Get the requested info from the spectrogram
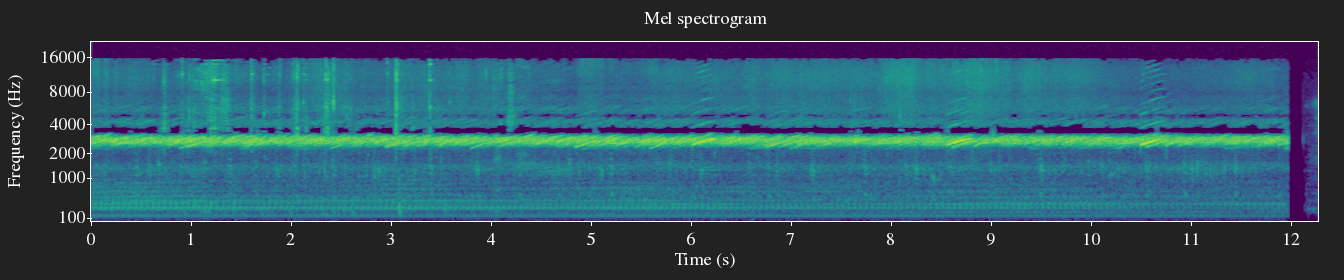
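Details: Spring peepers recorded in the field, very close to the microphone and in very high numbers: a dense, unbroken high-pitched chorus of overlapping peeps forms a steady shrill band, with faint lower croaks beneath, ending abruptly after twelve seconds.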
